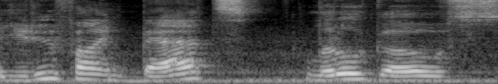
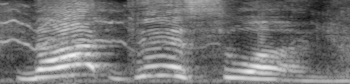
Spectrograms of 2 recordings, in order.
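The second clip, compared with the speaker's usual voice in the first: slow, louder not this one; slow pointed refusal; 5 semitones higher, 7 dB louder, much slower than usual. Acted. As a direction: lay it down pointedly. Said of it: "stops mid-sentence and says".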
